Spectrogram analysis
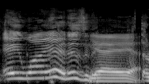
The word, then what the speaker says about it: Ayn: I never seen Ann spelled like that. It's A-Y-N, isn't it? yeah. I thought it was and. Oh, it's Ayn Rand?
